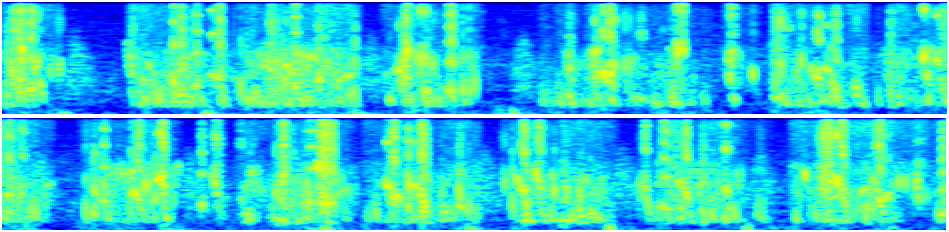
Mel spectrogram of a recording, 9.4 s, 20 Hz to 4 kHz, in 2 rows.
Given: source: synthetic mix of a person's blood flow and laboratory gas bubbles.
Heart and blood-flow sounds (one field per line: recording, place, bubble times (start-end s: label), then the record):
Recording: Doppler ultrasound of blood flow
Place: subclavian vein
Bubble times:
0.00-0.32 s: bubbles
0.61-1.81 s: bubbles
1.90-2.41 s: bubbles
2.67-3.56 s: bubbles
3.60-3.80 s: bubbles
3.83-4.32 s: bubbles
4.35-4.99 s: bubbles
5.10-5.62 s: bubbles
5.69-7.13 s: bubbles
7.21-7.80 s: bubbles
7.88-8.58 s: bubbles
8.66-9.45 s: bubbles
From the record:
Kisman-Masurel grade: 444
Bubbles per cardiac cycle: continuous sound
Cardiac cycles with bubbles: 100%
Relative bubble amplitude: maximal (0.775 to 0.999)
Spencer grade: 4 (maximum detectable bubble signal sounding continuously throughout systole and diastole of every cardiac period, and overriding the amplitude of the normal cardiac signals)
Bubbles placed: anywhere in the cardiac cycle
